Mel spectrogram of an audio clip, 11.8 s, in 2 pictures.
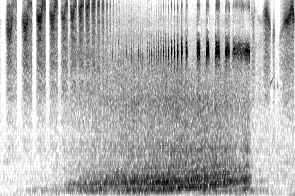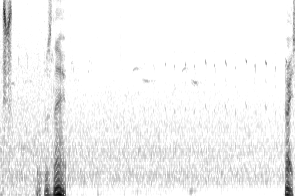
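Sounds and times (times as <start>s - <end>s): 
pin-tailed snipe call: 0.0s - 2.3s, 3.0s - 6.2s.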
